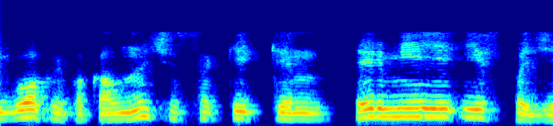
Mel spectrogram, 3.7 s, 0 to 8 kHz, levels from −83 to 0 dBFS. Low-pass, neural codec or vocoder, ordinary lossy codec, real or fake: 7.2 kHz; codec, 16 kHz in and 24 kHz out, 1 kbps, XY-Tokenizer; AAC, 16 kbps; fake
